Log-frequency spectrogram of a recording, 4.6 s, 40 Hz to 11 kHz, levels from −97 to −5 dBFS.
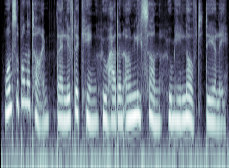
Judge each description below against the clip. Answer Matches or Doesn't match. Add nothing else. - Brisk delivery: Matches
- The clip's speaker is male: Doesn't match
